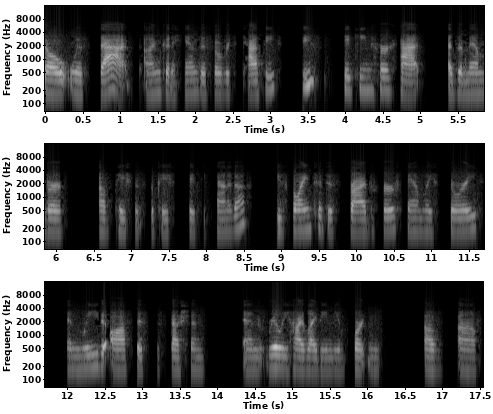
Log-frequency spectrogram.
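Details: Adult speaker; typical voice.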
